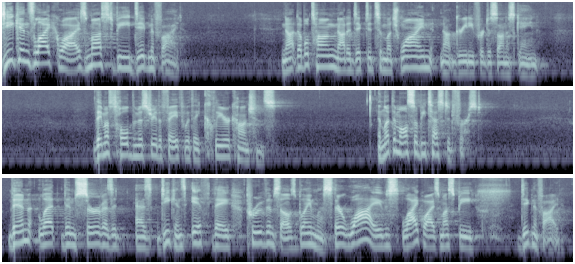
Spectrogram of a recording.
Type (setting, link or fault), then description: setting, large echoing room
